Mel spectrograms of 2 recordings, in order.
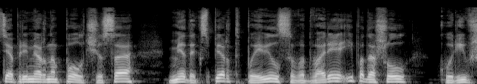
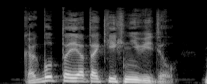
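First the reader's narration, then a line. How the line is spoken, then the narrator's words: Snorting grunt. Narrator (Russian): медэксперт хмыкнул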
